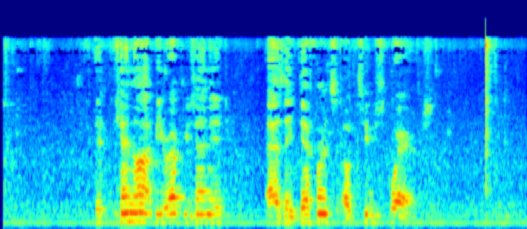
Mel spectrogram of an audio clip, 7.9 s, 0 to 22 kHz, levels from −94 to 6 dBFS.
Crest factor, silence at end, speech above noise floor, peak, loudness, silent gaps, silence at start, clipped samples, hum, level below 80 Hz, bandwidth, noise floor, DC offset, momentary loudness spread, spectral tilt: 20 dB; 0.3 s; 26 dB; 0 dBFS; -19 LUFS; none; 0.05 s; under 0.1%; none; -60 dBFS; 16 kHz; -44 dBFS; under 0.1%; 20 LU; -4 dB/octave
